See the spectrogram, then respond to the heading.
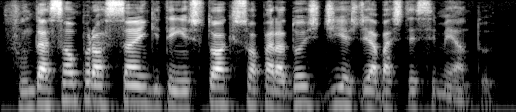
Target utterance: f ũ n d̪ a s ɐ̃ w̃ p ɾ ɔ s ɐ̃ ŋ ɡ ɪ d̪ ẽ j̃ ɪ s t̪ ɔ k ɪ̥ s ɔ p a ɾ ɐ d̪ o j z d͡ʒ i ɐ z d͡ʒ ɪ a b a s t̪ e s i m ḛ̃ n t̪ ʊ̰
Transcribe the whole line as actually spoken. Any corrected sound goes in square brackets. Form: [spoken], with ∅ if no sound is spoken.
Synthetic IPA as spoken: f ũ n d̪ a s ɐ̃ w̃ p ɾ ɔ s ɐ̃ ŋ ɡ ɪ [t̪] ẽ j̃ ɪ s t̪ ɔ k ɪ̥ s ɔ p a ɾ ɐ d̪ o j z d͡ʒ i ɐ z d͡ʒ ɪ a b a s t̪ e s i m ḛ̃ n t̪ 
